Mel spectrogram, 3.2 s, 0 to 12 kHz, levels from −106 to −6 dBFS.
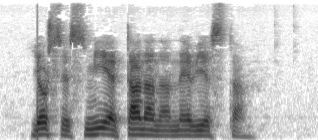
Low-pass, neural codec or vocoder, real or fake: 10.8 kHz; none; real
